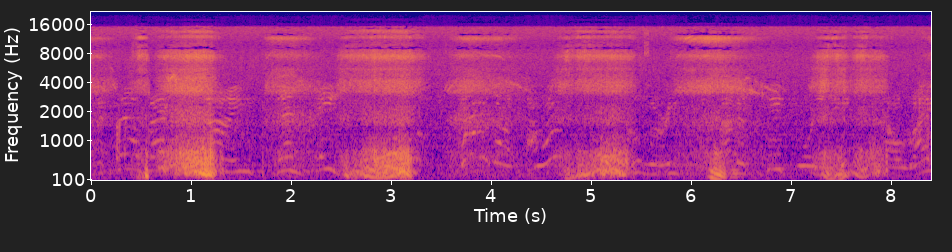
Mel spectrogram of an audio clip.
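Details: Snoring during sleep: rhythmic rumbling breaths, about one every two seconds, with a soft throaty flutter on each.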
